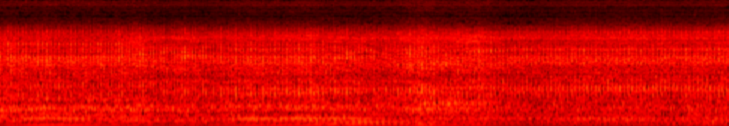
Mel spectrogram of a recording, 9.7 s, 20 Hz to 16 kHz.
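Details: Toyota Avanza 3SZ engine running with an irregular knock, roughly three per second, tapping over it; engine knocking, cause not yet pinned down.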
